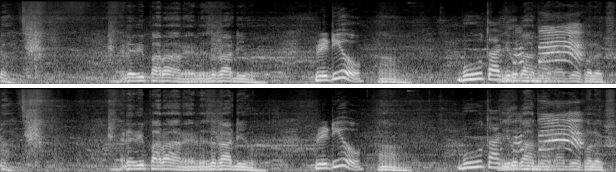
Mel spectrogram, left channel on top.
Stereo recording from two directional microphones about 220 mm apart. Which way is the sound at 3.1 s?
5° left (ahead or behind).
